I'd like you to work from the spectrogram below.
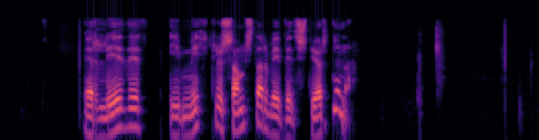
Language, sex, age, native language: Icelandic, male, 40-49, Icelandic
